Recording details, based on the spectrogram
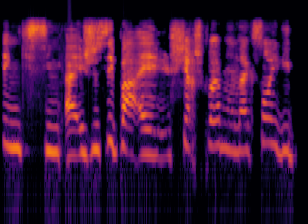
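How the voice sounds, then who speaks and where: A woman chats her way through a card-opening stream, bright and excitable. Her voice is smooth and sits a little high, recorded close and dry at a desk. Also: moderate pace, no room sound. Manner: chatty, excitable, exclaims at each card. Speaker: streamer opening trading cards. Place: at home desk.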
